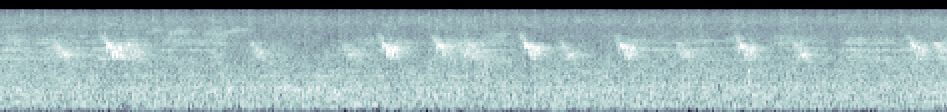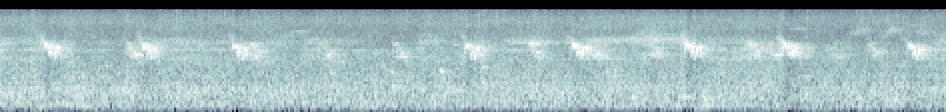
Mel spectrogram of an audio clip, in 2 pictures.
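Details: Blue-and-yellow tanager (Thraupis bonariensis) in an aviary at Weltvogelpark, Walsrode, Germany: short, high chirping notes repeated roughly every half second to second, some doubled, over a steady hiss of background noise.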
